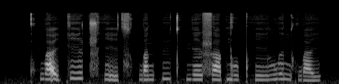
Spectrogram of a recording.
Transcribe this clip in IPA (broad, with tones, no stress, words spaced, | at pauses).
kʰwa̰˨˩ɪ̯ke˥ɪ̯ ʈ͡ʂʰḛ˨˩ɪ̯t͡sʰwa˦n py˥˩t̪ʰɥɛ˧˥ ʂä˧˥pjo˧ʊ̯pʰe˧˥ɪ̯ lwə˥˩nkwa˩ɪ̯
